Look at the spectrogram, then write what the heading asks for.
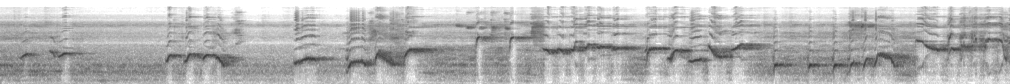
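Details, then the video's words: Blacktail white-rumped shama pours out loud, varied song: sliding whistled notes, rising and falling slurs, and crisp rapid chips, delivered in continuous phrases with brief pauses. "Murai blacktail - Dijamin ngotot murai anda kalau denger suara murai ini"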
